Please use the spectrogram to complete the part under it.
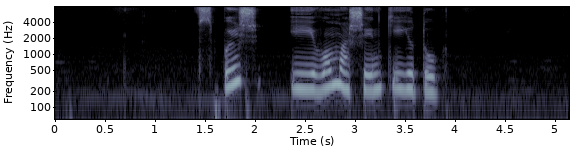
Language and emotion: Russian, neutral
